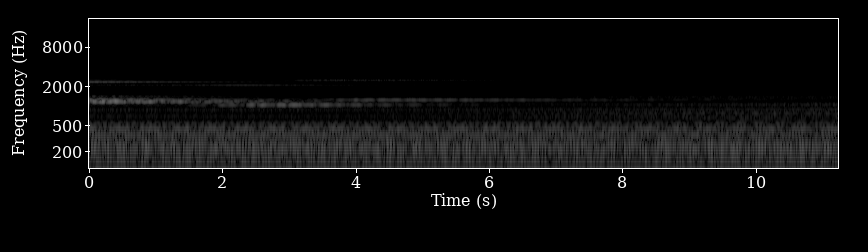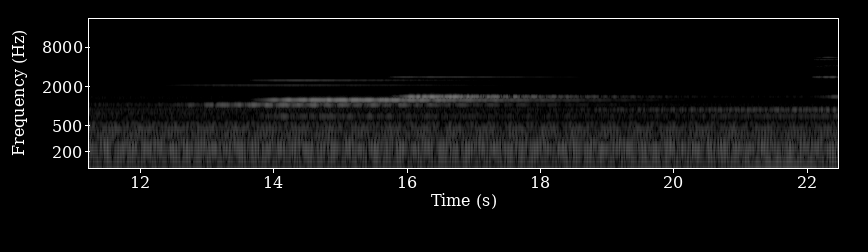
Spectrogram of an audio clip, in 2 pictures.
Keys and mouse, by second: 0.1 ctrl+alt+click, 0.7-1.9 drag, 2.0-3.7 drag, 4.2-5.2 drag, 6.4 alt+click, 8.2 click, 8.6 click, 8.9 click, 10.3-12.9 drag, 14.4 alt+click, 16.0 click, 16.5 click, 17.2-18.1 typing, 19.3-20.6 drag, 21.9-22.4 drag.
